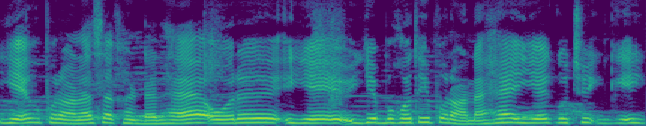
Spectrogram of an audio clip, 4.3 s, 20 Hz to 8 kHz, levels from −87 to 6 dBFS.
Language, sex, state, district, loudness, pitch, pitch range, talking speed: Hindi, female, Delhi, New Delhi, -13 LUFS, 245 Hz, 230-255 Hz, 265 wpm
